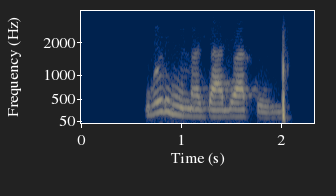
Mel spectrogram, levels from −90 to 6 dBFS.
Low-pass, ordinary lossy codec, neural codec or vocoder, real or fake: 3.6 kHz; Opus, 32 kbps; codec, 24 kHz, 6 kbps, HILCodec; fake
